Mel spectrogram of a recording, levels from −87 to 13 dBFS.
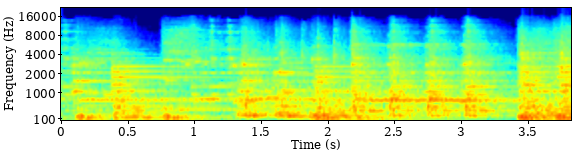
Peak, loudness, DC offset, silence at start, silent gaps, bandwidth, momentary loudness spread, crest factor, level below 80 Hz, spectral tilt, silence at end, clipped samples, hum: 0 dBFS; -10 LUFS; under 0.1%; 0 s; none; 16 kHz; 4 LU; 10 dB; -32 dBFS; -5 dB/octave; 0 s; 0.3%; none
